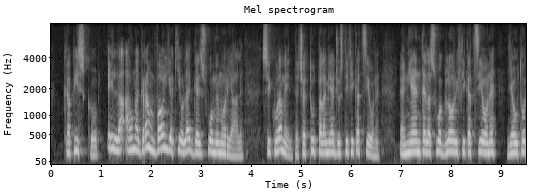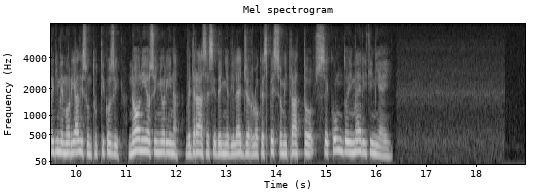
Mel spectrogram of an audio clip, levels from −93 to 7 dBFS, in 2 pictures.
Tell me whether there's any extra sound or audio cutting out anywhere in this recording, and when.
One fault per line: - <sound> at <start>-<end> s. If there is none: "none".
none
